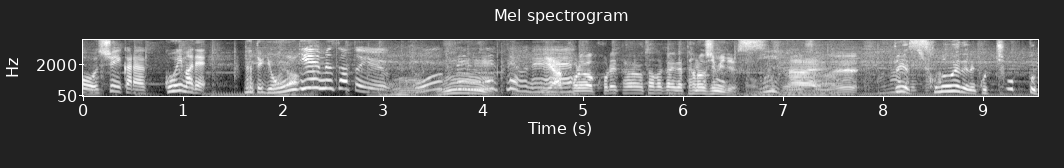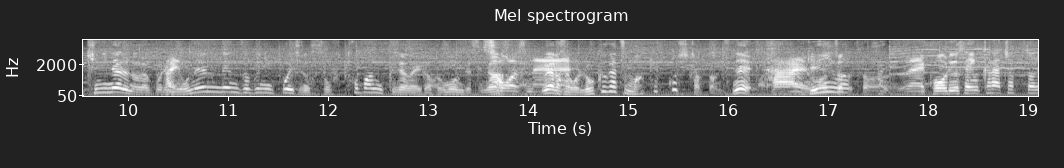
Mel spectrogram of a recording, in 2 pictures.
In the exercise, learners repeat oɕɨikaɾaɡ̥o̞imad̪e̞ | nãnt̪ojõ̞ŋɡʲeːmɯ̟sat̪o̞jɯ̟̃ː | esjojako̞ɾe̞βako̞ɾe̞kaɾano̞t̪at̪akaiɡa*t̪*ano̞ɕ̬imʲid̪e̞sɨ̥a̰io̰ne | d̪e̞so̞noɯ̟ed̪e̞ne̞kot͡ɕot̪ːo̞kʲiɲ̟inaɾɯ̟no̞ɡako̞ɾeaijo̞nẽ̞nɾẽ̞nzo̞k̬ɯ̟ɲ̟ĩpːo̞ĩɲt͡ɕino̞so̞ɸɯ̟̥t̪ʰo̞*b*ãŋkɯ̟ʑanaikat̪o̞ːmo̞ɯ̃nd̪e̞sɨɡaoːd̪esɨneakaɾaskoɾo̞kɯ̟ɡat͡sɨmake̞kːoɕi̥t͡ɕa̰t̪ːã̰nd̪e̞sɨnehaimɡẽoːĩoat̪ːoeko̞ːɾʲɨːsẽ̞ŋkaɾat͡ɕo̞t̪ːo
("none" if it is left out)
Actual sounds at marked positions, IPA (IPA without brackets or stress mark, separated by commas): t̪, b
